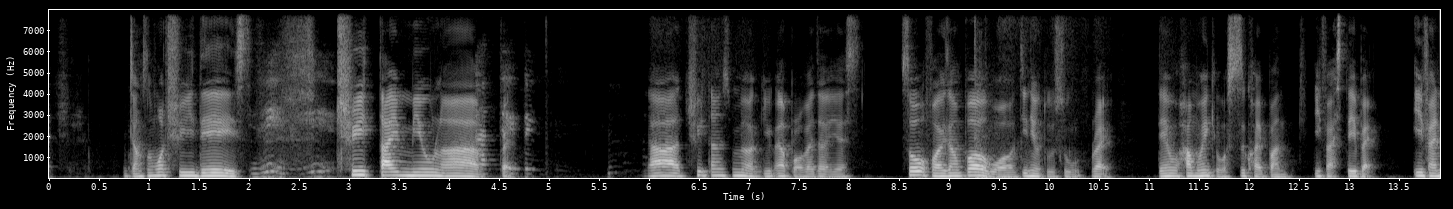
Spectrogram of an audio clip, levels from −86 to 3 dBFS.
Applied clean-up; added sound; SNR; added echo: neural mask model RNNoise.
